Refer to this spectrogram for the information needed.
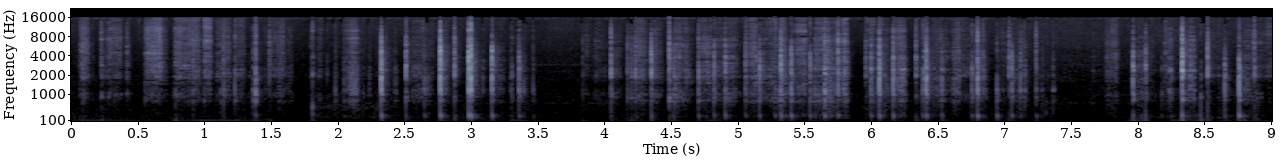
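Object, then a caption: Thin laser-cut wooden lantern box. Long nails and fingertips scratch and tap the thin wooden panels of a hollow, pointed hexagonal laser-cut wooden lantern box with a pierced floral fretwork pattern, lit from inside and held close to the mic. Dry, crisp scratches and quick clicky taps come in dense, uneven bursts with short pauses between. The sound is bright and light with very little low end, and each tap dies away almost instantly.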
